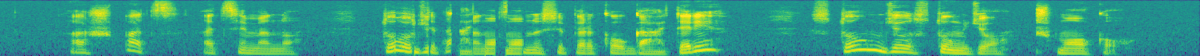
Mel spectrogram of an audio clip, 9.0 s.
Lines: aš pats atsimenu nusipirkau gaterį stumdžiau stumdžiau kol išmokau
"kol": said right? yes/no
no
